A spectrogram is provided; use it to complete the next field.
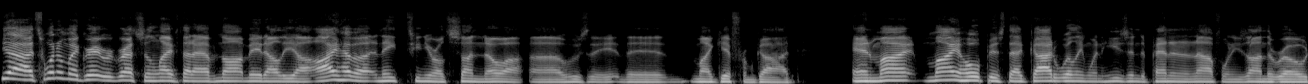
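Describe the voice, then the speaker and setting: In a Canadian accent, a man with a fairly high pitch uses an ordinary speaking voice at a moderate pace. His intonation is lively against a quiet background. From Canada, Kitchener Ontario. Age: 60s. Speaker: podcaster and artist. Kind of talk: interview conversation.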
